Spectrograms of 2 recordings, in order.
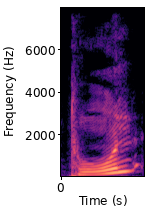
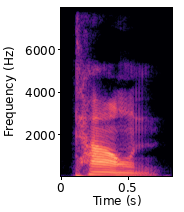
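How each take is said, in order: First: The vowel is a long 'oo' sound. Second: The vowel is an 'ow' diphthong. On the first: This is the older form of the word. "Esse U longo" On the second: This is the modern form of the word. "se torna AU"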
